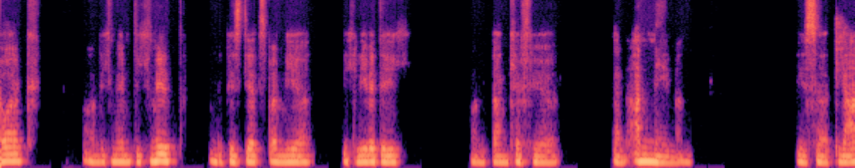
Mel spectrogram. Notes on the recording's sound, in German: Zoom-Session. Veranstaltet von der Aleph Akademie.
